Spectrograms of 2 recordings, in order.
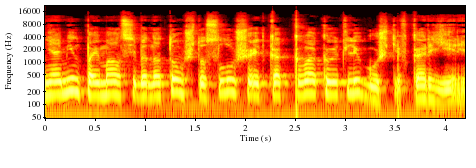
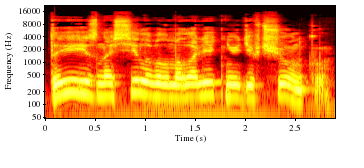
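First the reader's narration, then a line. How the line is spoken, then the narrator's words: Strange bored tone. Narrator (Russian): странным скучающим тоном сказал Медовар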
